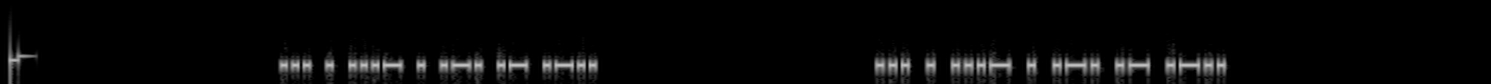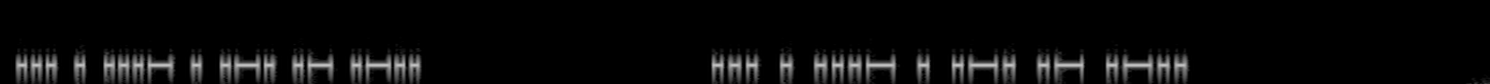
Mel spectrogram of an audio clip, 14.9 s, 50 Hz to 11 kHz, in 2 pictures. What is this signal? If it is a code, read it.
Morse code, heard as a keyed tone, about 36 wpm, 700 Hz. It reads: SEVERAL SEVERAL SEVERAL SEVERAL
